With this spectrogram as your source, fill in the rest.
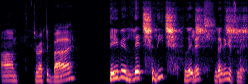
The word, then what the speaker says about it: Leitch: directed by David Lynch leach Lillis letting you sleep I think it's Mitch to the way it's spelled le i TCH he actually also directed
